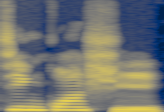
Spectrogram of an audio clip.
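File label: jingua, Taiwan Chinese; taipei daytrip; sanxia; yingge; jinguashi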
